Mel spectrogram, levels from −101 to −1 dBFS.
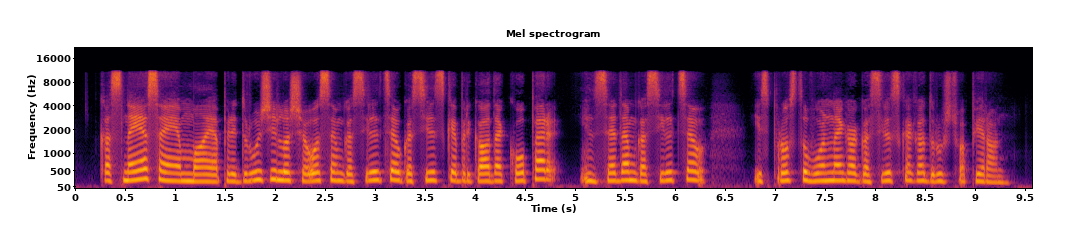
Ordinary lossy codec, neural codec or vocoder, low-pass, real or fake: none; codec, 24 kHz, 0.9 kbps, DualCodec; 10.8 kHz; fake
